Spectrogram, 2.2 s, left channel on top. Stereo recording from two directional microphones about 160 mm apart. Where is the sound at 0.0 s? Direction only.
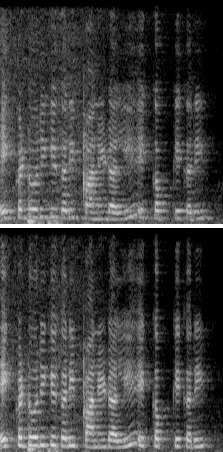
45° right (ahead or behind).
